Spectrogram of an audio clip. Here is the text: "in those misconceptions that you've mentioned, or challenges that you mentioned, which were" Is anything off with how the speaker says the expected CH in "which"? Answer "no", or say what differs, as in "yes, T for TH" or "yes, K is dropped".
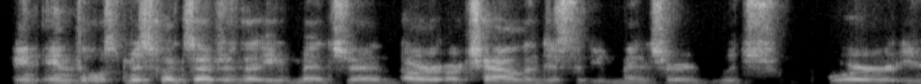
no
